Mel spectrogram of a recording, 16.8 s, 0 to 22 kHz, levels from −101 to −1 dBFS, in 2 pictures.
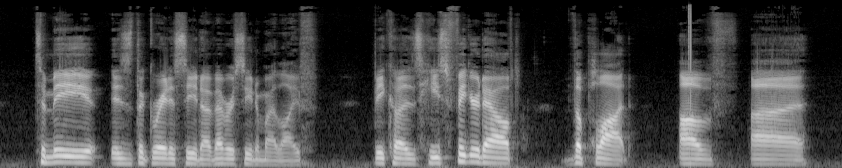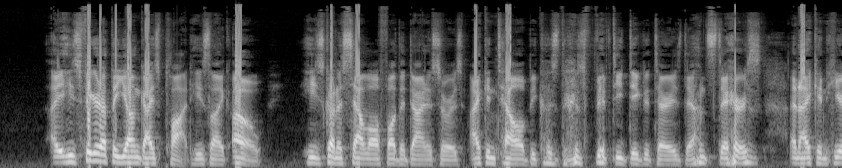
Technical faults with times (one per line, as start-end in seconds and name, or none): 6.89 integer overflow
9.30-9.91 integer overflow
10.78-10.83 integer overflow
11.73-12.01 integer overflow
13.17-13.52 integer overflow
15.77 integer overflow
16.43-16.46 integer overflow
